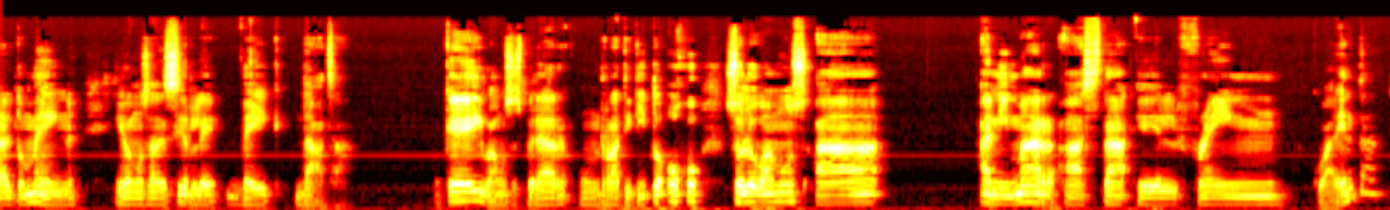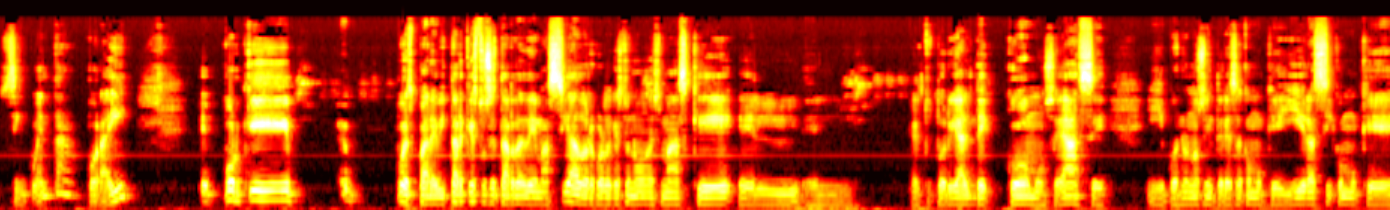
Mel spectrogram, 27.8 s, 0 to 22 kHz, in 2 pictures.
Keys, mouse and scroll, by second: 0.2 click, 3.4 click.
